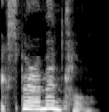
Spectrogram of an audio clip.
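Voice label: "experimental", English, British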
